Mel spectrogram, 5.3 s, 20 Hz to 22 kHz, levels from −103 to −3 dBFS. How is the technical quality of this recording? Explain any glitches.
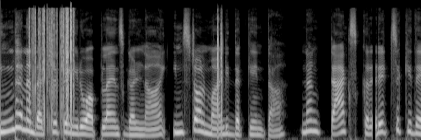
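The recording is marred by two kinds of glitch, each occurring twice: bursts of scratchy noise and short gaps of silence.

Cable scratch noise, 0.36 to 0.93 s and 2.66 to 2.82 s: a worn cable or connector being moved, likely, makes its contact resistance jump around. That adds dense, ragged rustling over the speech, a little louder than it in the first burst and about level with it in the second.

Bluetooth dropout, 2.11 to 2.18 s and 4.64 to 4.71 s: late packets were likely discarded before reaching the headphones. Each time about 46 ms of audio simply vanishes, leaving a hole before the speech resumes further along, as if it had kept playing.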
